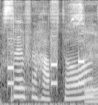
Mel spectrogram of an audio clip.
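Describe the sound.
A few short phone keypad beeps, spaced apart as the number of the speaker's father is dialed, sounding clear while a voice talks loudly over them.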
